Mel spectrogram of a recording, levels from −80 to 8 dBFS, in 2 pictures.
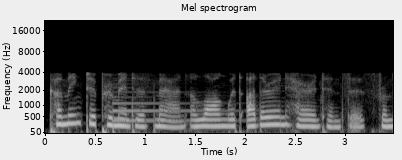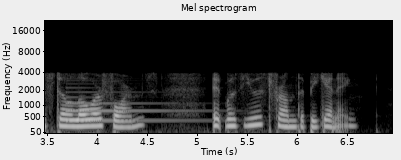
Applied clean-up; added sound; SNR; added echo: none; Acoustic guitar; 16 dB; none.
